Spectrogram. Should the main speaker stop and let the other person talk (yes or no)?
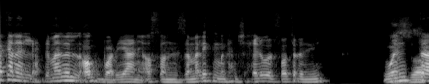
no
